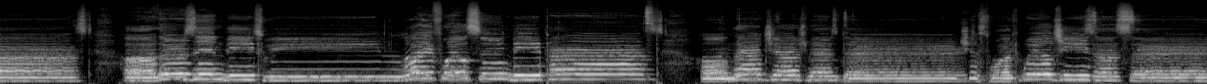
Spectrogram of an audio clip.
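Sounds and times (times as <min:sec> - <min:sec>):
soprano singing a Christmas song: 0:00.0 - 0:12.0.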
